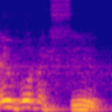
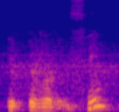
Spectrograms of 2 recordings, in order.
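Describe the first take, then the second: First: It sounds confident and enthusiastic. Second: It sounds hesitant and doubtful.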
